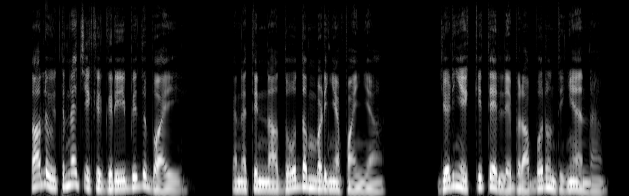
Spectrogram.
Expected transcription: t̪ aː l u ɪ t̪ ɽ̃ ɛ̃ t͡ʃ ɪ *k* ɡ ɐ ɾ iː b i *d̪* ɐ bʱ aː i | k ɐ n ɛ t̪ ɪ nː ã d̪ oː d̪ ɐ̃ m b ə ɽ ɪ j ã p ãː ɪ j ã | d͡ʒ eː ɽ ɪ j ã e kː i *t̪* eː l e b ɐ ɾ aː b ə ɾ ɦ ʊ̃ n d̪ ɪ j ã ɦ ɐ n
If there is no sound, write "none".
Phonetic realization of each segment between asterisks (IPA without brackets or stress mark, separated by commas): k, d̪, t̪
